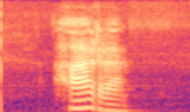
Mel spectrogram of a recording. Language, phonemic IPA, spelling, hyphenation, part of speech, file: Dutch, /ˈaː.raː/, ara, ara, noun / verb, Nl-ara.ogg
- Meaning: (noun) 1. a macaw; any bird of the genus Ara 2. any of various parrot species of different genera that resemble those of genus Ara; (verb) give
